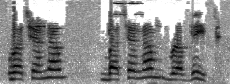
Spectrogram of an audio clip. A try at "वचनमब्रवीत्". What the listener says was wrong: দেখুন আমাদের ওটা হচ্ছে না, স্বভাব সিদ্ধ যেটা হয় মকারে গিয়ে আমরা থামছি, আমরা থামবো বকারে গিয়ে, হচ্ছে নম। থামুন, বকারে গিয়ে থামুন, বচনম। বুঝতে পারছেন মানে ভুলটা কোথায় হচ্ছে, আমরা মকারে গিয়ে থেমে যাচ্ছি, আমরা বচনম মানে ব্র যে ব্র ওখানে গিয়ে থামবো, বচনম রবি।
